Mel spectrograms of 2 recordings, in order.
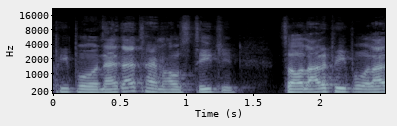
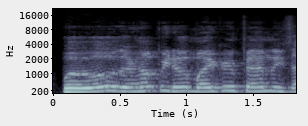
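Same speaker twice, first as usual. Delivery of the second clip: a raised, sneering take on their excuse; mocking whiny voice; 4 semitones higher, 4 dB louder than usual. Podcaster mocking online commenters, sneering. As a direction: parrot them with contempt.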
